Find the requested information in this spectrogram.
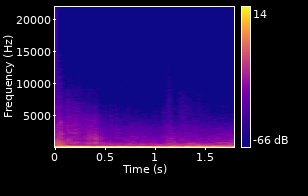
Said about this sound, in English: The sound of gunfire echoes through the night as the men fight for control of this strategic town. The people of Jilib are caught in the crossfire, their homes reduced to rubble and their lives shattered.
